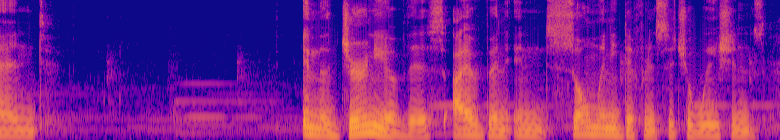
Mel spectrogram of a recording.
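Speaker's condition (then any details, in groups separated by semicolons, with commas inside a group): No condition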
